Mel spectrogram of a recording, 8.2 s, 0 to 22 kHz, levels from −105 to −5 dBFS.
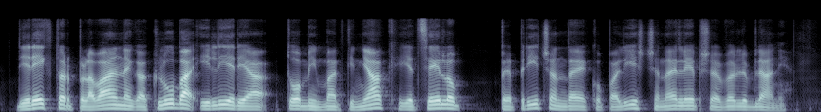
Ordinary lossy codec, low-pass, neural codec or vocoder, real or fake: none; 10.8 kHz; codec, 24 kHz, 1.2 kbps, DualCodec; fake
